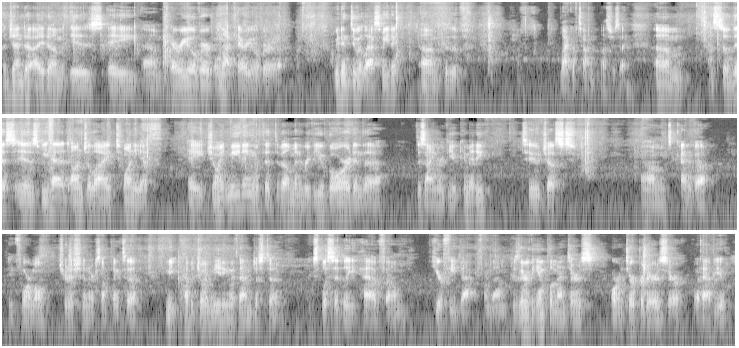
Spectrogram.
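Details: Adult man with self-reported spasmodic dysphonia, which he calls basically localized epilepsy; he links his voice problem to his years in the ski industry and a cliff fall in an extreme skiing championship that left his throat "gunked up."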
